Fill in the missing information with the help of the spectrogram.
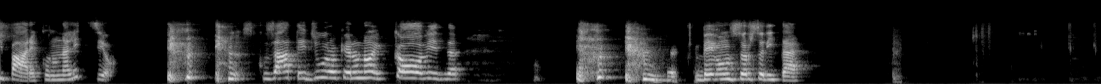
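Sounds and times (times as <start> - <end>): woman coughing and laughing: 1.6 - 2.6, 5.8 - 6.9.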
